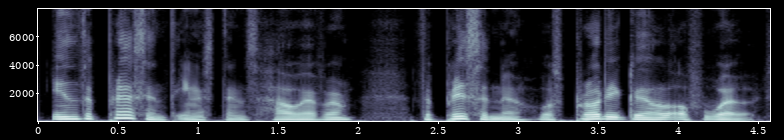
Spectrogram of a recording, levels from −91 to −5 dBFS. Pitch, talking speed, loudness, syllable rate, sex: 125 Hz, 145 wpm, -19 LUFS, 5.1 syllables/s, male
